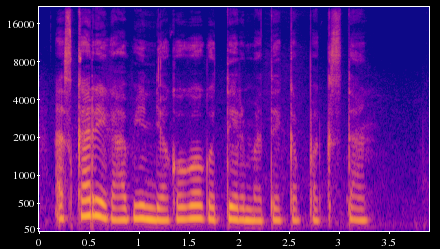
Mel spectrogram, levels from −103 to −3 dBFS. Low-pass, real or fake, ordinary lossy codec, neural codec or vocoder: none; real; none; none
